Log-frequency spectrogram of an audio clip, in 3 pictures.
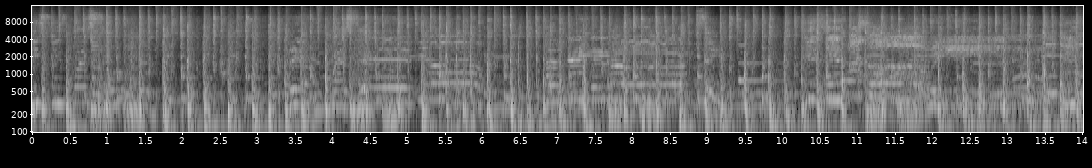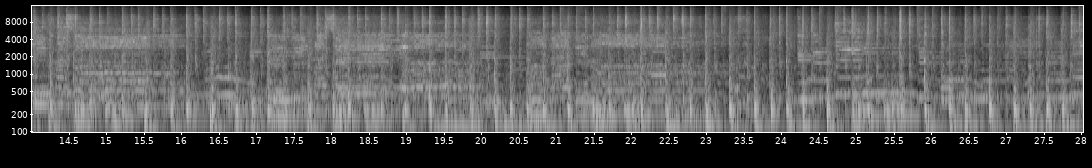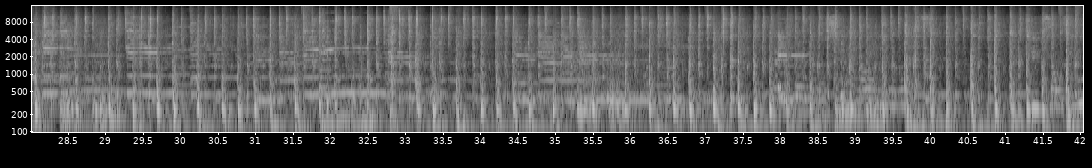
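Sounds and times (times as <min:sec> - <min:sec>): drums and shakers beat: 0:00.0 - 0:42.0
guitar: 0:00.0 - 0:42.0
bass line: 0:07.4 - 0:27.4
choir singing a hymn: 0:07.9 - 0:23.9.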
